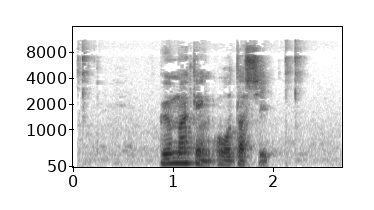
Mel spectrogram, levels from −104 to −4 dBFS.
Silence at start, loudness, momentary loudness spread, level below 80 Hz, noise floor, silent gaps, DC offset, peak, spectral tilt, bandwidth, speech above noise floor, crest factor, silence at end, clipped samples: 0.1 s; -26 LUFS; 20 LU; -62 dBFS; -65 dBFS; none; under 0.1%; -10 dBFS; -4 dB/octave; 11.5 kHz; 40 dB; 20 dB; 0.45 s; under 0.1%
